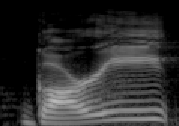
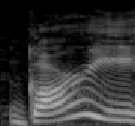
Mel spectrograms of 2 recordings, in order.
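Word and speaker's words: K'gari: It's called Gari. The K is silent. And it used to be called Fraser Island to the locals. And Gari has Kingfisher Bay Resort, which is big on ecotourism.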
